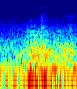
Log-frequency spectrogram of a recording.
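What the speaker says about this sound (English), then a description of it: "Good splash there" Theme park water ride boat at Energylandia splashing down after its first drop, a loud continuous rushing, roaring wash of water close by, with no voices.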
